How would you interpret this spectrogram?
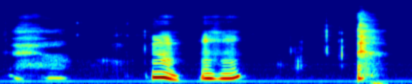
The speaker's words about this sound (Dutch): Ik pak even een slokje van mijn thee.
